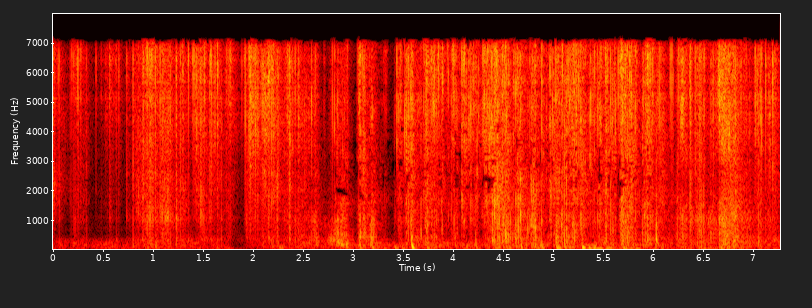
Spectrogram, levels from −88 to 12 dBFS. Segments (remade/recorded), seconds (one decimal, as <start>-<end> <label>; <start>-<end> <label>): 0.0-2.8 remade; 2.8-6.0 recorded; 6.0-7.3 remade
